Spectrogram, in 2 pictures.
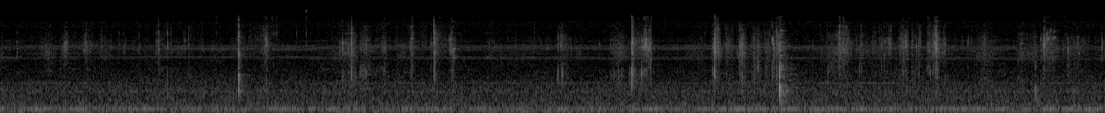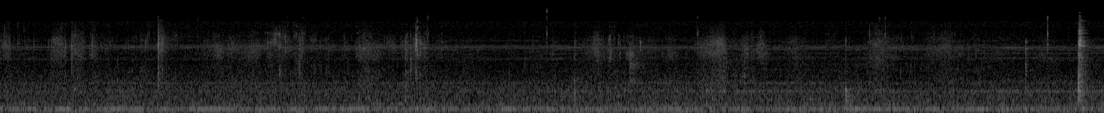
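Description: A knife taps and scrapes against a cutting board.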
